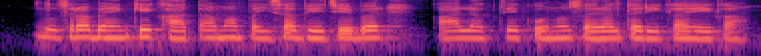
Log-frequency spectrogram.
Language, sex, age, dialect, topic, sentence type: Chhattisgarhi, male, 18-24, Western/Budati/Khatahi, banking, question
